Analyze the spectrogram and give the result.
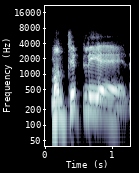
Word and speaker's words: Montpelier: Montpellier. That's how I've heard it pronounced, if you want to get all French with it.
